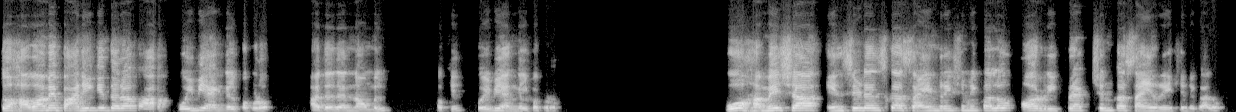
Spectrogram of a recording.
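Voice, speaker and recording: A man's voice: high-pitched, expressive, a little slow, fairly bright tone, highs cut off. A male physics teacher giving an online class, mixing Hindi and English and asking the class questions, repeating each key term.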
